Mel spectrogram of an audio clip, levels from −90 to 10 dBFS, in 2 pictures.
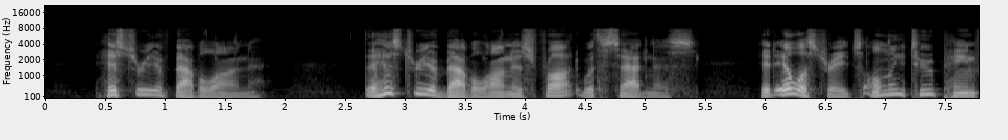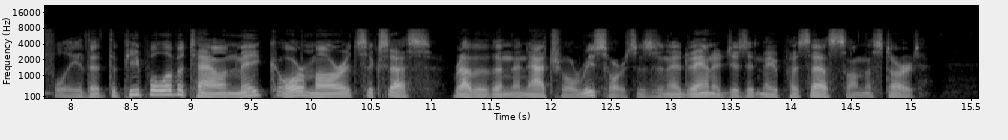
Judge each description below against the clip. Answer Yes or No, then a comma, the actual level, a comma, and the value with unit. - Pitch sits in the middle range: No, low, 110 Hz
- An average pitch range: No, wide, 7.4 semitones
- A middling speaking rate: Yes, average, 155 wpm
